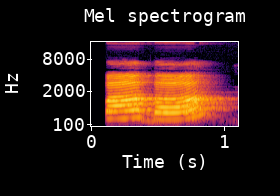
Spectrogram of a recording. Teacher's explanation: Bilabial भी होने चाहिए, plosive भी होने चाहिए, right? P and b, where we are using both our lips, and because they are coming like an explosion, so they are plosives. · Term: Bilabial plosive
